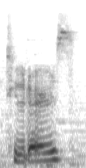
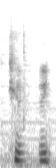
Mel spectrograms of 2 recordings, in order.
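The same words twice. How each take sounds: First: The middle T is a soft D sound. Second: The middle T is a crisp T sound.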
